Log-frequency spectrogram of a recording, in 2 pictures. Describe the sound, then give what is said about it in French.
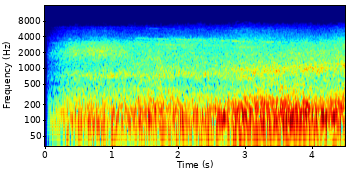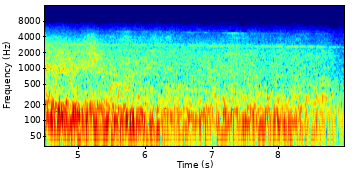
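An airplane taking off roars loudly and steadily throughout, a sound effect of broad engine rumble with a thin high whine running over it. “Accrochez vos ceintures, décollage immédiat!”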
